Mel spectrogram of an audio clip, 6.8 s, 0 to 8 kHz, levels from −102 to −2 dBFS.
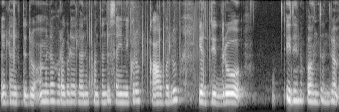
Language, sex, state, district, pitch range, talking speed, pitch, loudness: Kannada, female, Karnataka, Belgaum, 180-225 Hz, 105 wpm, 195 Hz, -18 LUFS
